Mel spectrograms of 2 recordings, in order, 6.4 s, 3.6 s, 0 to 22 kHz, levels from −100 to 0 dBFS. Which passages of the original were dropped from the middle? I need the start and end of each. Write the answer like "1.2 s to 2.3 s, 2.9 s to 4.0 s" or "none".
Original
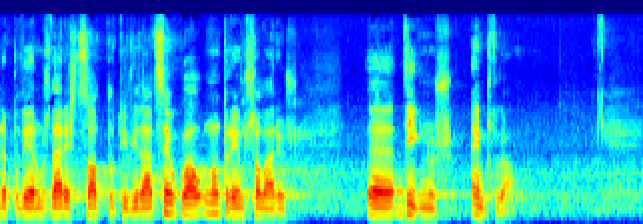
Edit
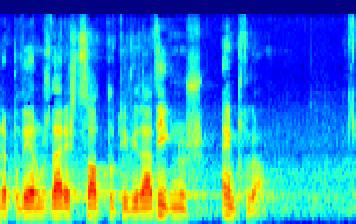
1.5 s to 4.0 s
